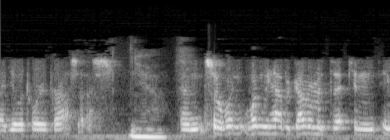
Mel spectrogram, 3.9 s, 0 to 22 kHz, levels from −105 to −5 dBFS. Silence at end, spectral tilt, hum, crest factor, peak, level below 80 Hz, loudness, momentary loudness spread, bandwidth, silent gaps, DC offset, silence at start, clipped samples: 0 s; -9 dB/octave; none; 16 dB; -6 dBFS; -48 dBFS; -23 LUFS; 8 LU; 5.4 kHz; none; under 0.1%; 0 s; under 0.1%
